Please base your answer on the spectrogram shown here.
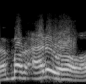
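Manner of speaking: put-on American accent. Imitating American TV programs saying a line: put-on American accent. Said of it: "I thought that was a good American accent".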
